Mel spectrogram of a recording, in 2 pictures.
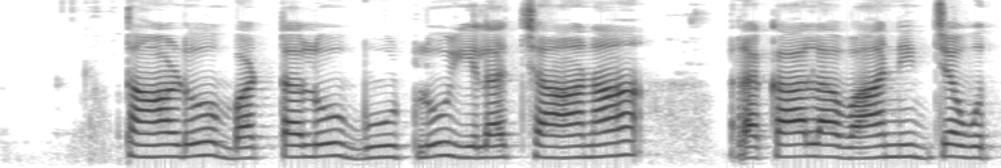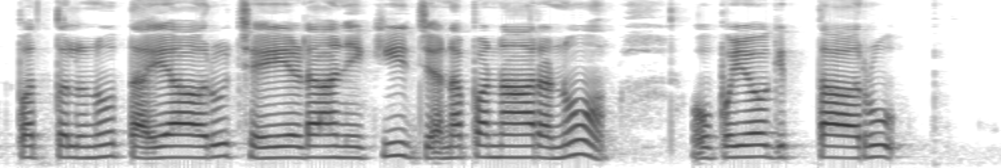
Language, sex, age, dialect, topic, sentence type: Telugu, female, 31-35, Southern, agriculture, statement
